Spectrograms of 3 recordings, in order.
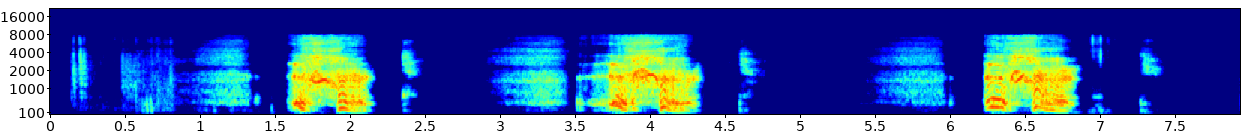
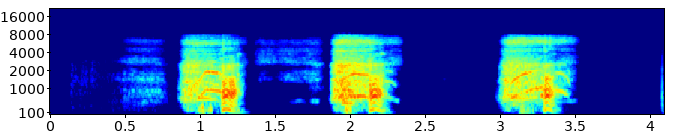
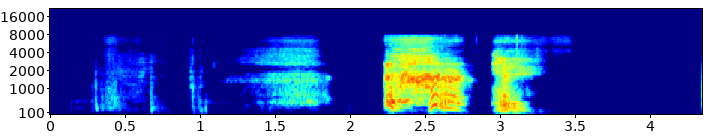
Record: three_cough_length: 7.9 s
three_cough_amplitude: 23725
three_cough_signal_mean_std_ratio: 0.4
exhalation_length: 4.1 s
exhalation_amplitude: 20996
exhalation_signal_mean_std_ratio: 0.42
cough_length: 4.4 s
cough_amplitude: 22565
cough_signal_mean_std_ratio: 0.33
survey_phase: beta (2021-08-13 to 2022-03-07)
age: 65+
gender: Male
wearing_mask: 'No'
symptom_none: true
smoker_status: Never smoked
respiratory_condition_asthma: false
respiratory_condition_other: false
recruitment_source: REACT
submission_delay: 1 day
covid_test_result: Negative
covid_test_method: RT-qPCR
influenza_a_test_result: Negative
influenza_b_test_result: Negative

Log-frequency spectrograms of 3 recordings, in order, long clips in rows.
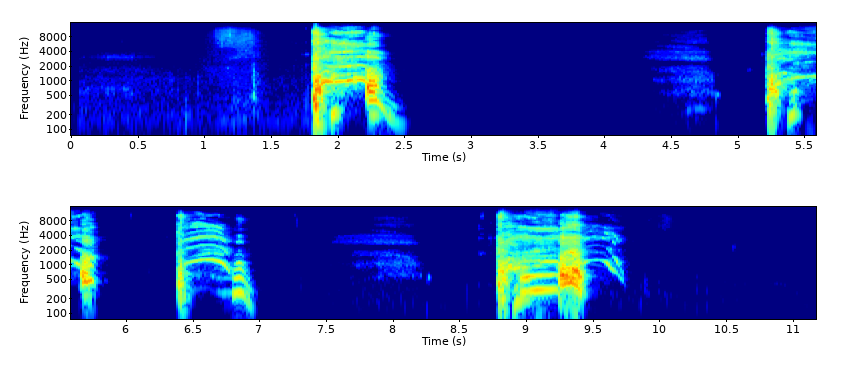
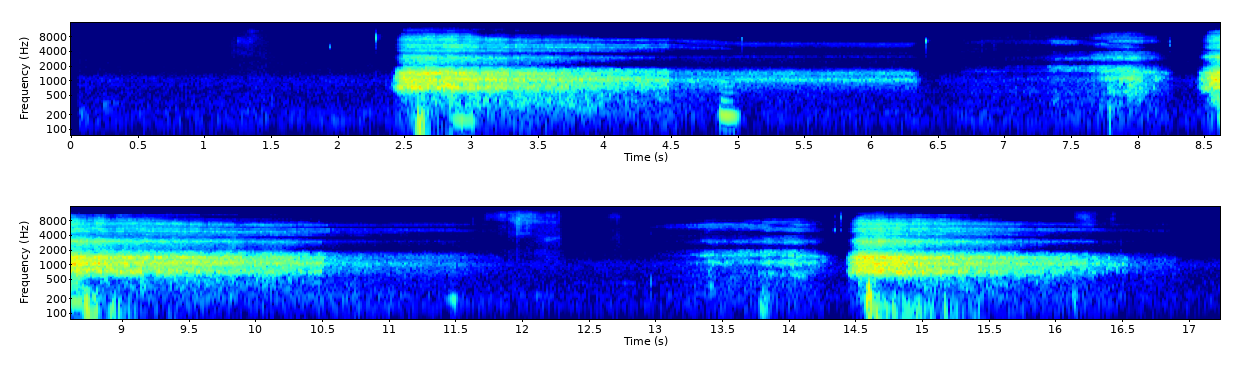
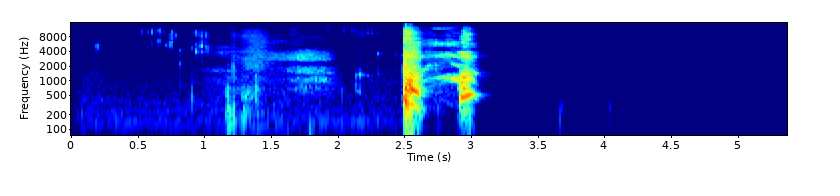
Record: three_cough_length: 11.2 s
three_cough_amplitude: 32767
three_cough_signal_mean_std_ratio: 0.28
exhalation_length: 17.2 s
exhalation_amplitude: 10316
exhalation_signal_mean_std_ratio: 0.46
cough_length: 5.4 s
cough_amplitude: 32768
cough_signal_mean_std_ratio: 0.17
survey_phase: beta (2021-08-13 to 2022-03-07)
age: 45-64
gender: Female
wearing_mask: 'No'
symptom_cough_any: true
symptom_shortness_of_breath: true
symptom_change_to_sense_of_smell_or_taste: true
symptom_loss_of_taste: true
symptom_onset: 12 days
smoker_status: Never smoked
respiratory_condition_asthma: false
respiratory_condition_other: true
recruitment_source: REACT
submission_delay: 1 day
covid_test_result: Negative
covid_test_method: RT-qPCR
covid_ct_value: 37.0
covid_ct_gene: N gene
influenza_a_test_result: Negative
influenza_b_test_result: Negative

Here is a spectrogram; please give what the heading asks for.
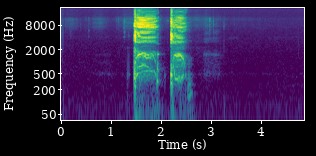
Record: cough_length: 4.9 s
cough_amplitude: 5135
cough_signal_mean_std_ratio: 0.31
survey_phase: alpha (2021-03-01 to 2021-08-12)
age: 45-64
gender: Female
wearing_mask: 'No'
symptom_fatigue: true
symptom_change_to_sense_of_smell_or_taste: true
symptom_loss_of_taste: true
symptom_onset: 2 days
smoker_status: Ex-smoker
respiratory_condition_asthma: false
respiratory_condition_other: false
recruitment_source: Test and Trace
submission_delay: 2 days
covid_test_result: Positive
covid_test_method: RT-qPCR
covid_ct_value: 15.1
covid_ct_gene: ORF1ab gene
covid_ct_mean: 15.6
covid_viral_load: 7400000 copies/ml
covid_viral_load_category: High viral load (>1M copies/ml)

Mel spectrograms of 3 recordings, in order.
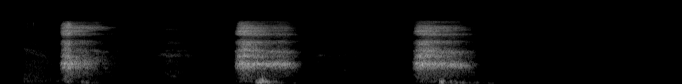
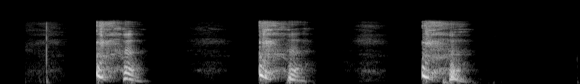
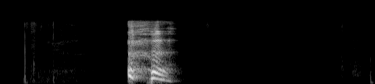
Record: exhalation_length: 6.8 s
exhalation_amplitude: 8814
exhalation_signal_mean_std_ratio: 0.37
three_cough_length: 5.8 s
three_cough_amplitude: 30945
three_cough_signal_mean_std_ratio: 0.34
cough_length: 3.8 s
cough_amplitude: 29095
cough_signal_mean_std_ratio: 0.22
survey_phase: alpha (2021-03-01 to 2021-08-12)
age: 45-64
gender: Female
wearing_mask: 'No'
symptom_abdominal_pain: true
symptom_fatigue: true
symptom_headache: true
smoker_status: Never smoked
respiratory_condition_asthma: false
respiratory_condition_other: false
recruitment_source: REACT
submission_delay: 3 days
covid_test_result: Negative
covid_test_method: RT-qPCR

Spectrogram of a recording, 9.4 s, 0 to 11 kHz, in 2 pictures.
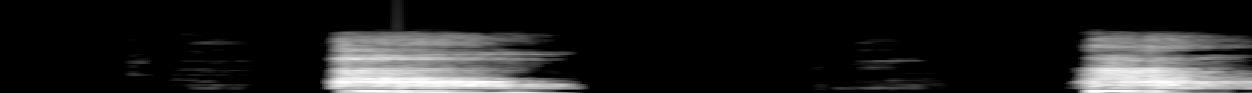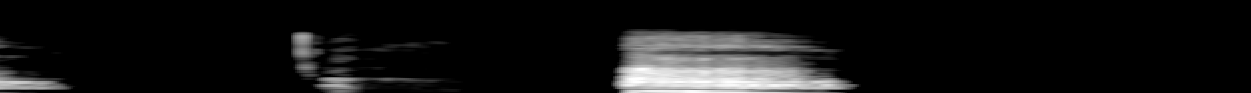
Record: exhalation_length: 9.4 s
exhalation_amplitude: 32768
exhalation_signal_mean_std_ratio: 0.41
survey_phase: beta (2021-08-13 to 2022-03-07)
age: 18-44
gender: Female
wearing_mask: 'No'
symptom_prefer_not_to_say: true
symptom_onset: 9 days
smoker_status: Current smoker (1 to 10 cigarettes per day)
respiratory_condition_asthma: false
respiratory_condition_other: false
recruitment_source: Test and Trace
submission_delay: 2 days
covid_test_result: Positive
covid_test_method: RT-qPCR
covid_ct_value: 28.6
covid_ct_gene: ORF1ab gene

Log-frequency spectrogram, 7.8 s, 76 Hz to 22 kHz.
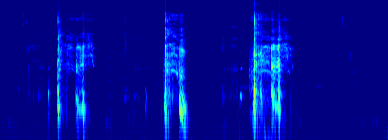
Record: three_cough_length: 7.8 s
three_cough_amplitude: 12208
three_cough_signal_mean_std_ratio: 0.24
survey_phase: beta (2021-08-13 to 2022-03-07)
age: 45-64
gender: Male
wearing_mask: 'No'
symptom_cough_any: true
symptom_new_continuous_cough: true
symptom_runny_or_blocked_nose: true
symptom_shortness_of_breath: true
symptom_sore_throat: true
symptom_diarrhoea: true
symptom_fatigue: true
symptom_headache: true
symptom_onset: 3 days
smoker_status: Ex-smoker
respiratory_condition_asthma: false
respiratory_condition_other: false
recruitment_source: Test and Trace
submission_delay: 1 day
covid_test_result: Positive
covid_test_method: RT-qPCR
covid_ct_value: 15.2
covid_ct_gene: ORF1ab gene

